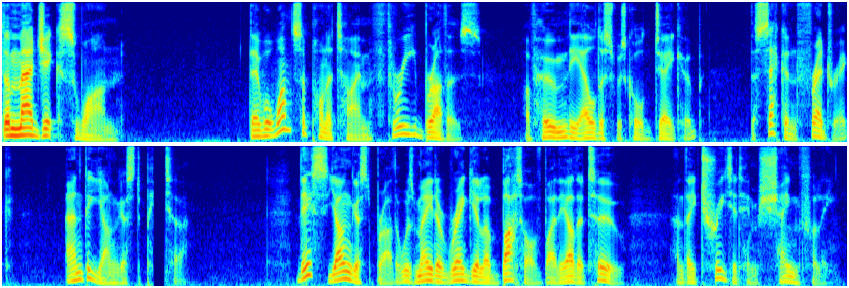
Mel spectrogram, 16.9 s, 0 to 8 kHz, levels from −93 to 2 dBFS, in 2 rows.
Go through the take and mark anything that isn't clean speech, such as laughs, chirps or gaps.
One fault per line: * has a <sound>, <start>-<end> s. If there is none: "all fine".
* has a dropout, 10.0-10.1 s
